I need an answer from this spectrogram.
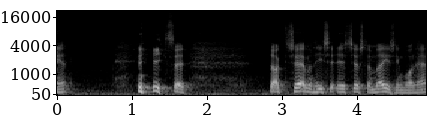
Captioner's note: laughs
